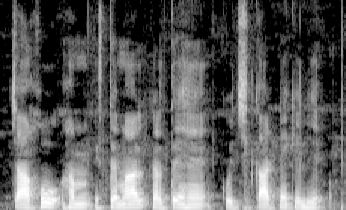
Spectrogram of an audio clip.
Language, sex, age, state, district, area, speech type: Urdu, male, 30-45, Telangana, Hyderabad, urban, spontaneous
